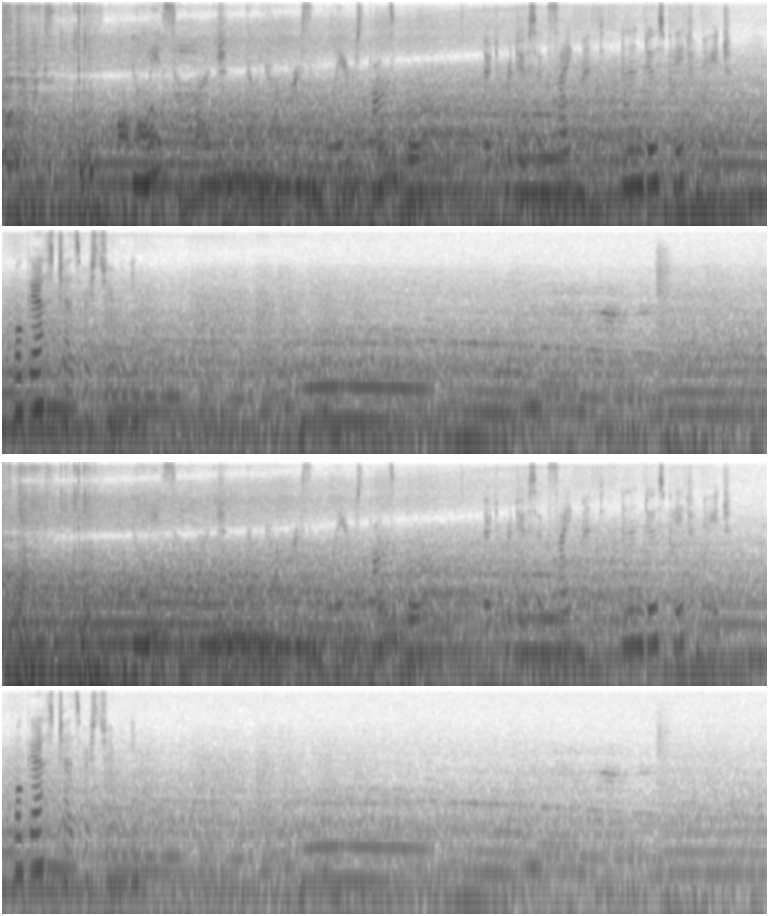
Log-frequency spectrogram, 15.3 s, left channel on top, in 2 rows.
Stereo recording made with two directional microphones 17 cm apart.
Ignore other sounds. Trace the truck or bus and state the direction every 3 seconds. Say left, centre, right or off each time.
centre, left, left, left, left.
